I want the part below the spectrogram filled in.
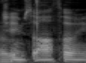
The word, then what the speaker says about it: James Arthur: Momentan bin ich äh, auf James Arthur, oder wie wird er ausgesprochen? Ähm, James Arthur, ja, würde ich.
